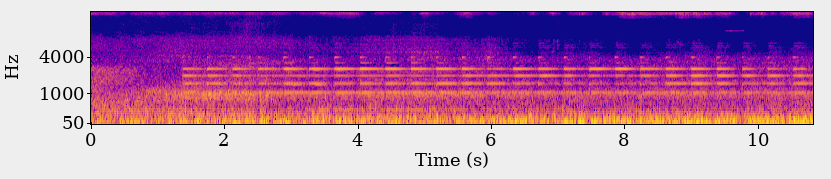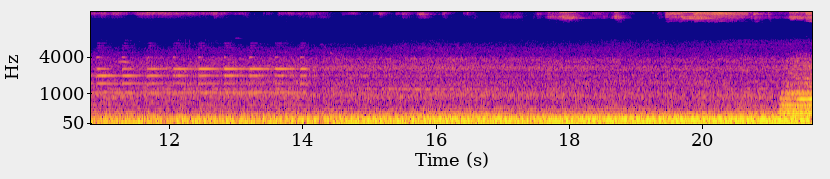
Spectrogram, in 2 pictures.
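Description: Grade-crossing warning bell ringing steadily while the crossing gates come down, stopping a little past halfway. The low rumble of approaching diesel locomotives then grows steadily louder, and a locomotive horn sounds right at the end.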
